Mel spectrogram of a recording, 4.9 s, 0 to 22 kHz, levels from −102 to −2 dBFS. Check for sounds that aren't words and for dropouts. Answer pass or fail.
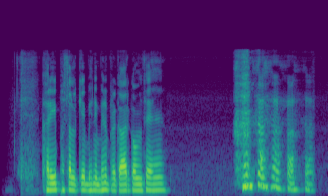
fail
